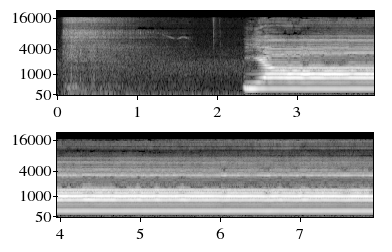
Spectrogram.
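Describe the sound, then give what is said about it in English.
A deep breath in during a guided affirmation, heard as a soft airy hiss that fades over about two seconds. A loud, steady harmonic tone then sets in and holds to the end. “And just say, I love you. Deep breath in.”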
